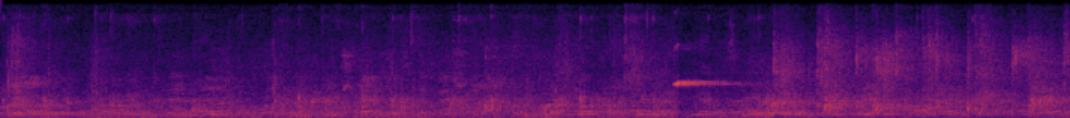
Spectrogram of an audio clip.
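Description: Table tennis balls click against paddles and tables.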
